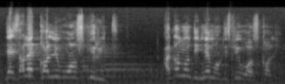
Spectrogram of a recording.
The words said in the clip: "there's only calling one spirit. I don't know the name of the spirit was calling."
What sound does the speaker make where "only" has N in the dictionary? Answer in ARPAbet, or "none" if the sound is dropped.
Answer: none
